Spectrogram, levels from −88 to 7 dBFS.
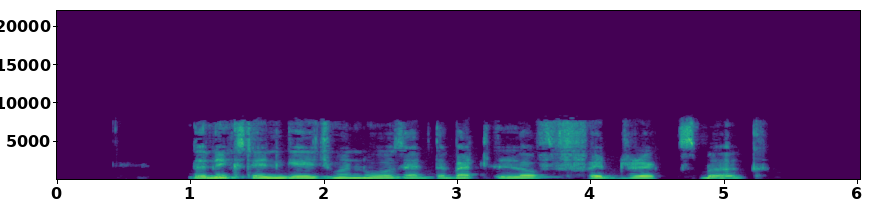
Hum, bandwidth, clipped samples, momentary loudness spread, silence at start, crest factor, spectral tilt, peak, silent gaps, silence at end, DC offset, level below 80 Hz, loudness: none; 8 kHz; under 0.1%; 7 LU; 1 s; 16 dB; -5 dB/octave; -6 dBFS; 4.58-4.65 s; 0.75 s; under 0.1%; -58 dBFS; -21 LUFS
